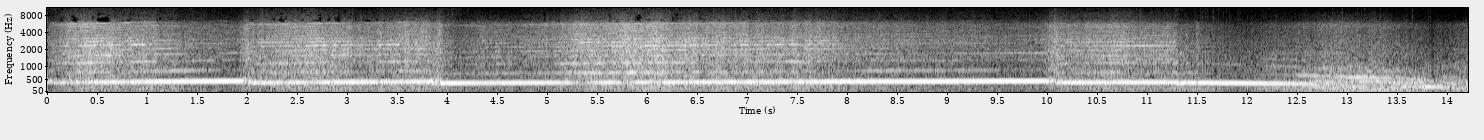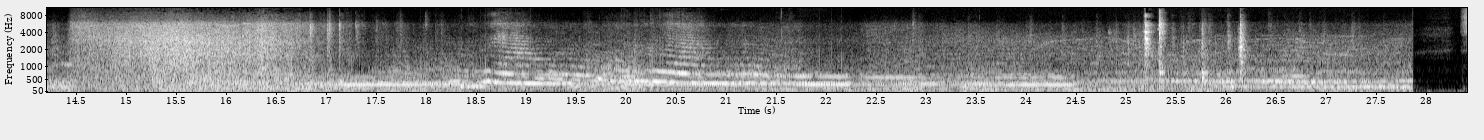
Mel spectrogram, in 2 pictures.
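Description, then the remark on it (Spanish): Loud, high-pitched engines of race cars scream past one after another on the main straight after leaving the hairpin, their whining tones dropping in pitch as each car goes by, with a burst of rushing roar in the middle of the sequence. “lo que impresiona también el paso de los autos que no han tenido inconveniente”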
